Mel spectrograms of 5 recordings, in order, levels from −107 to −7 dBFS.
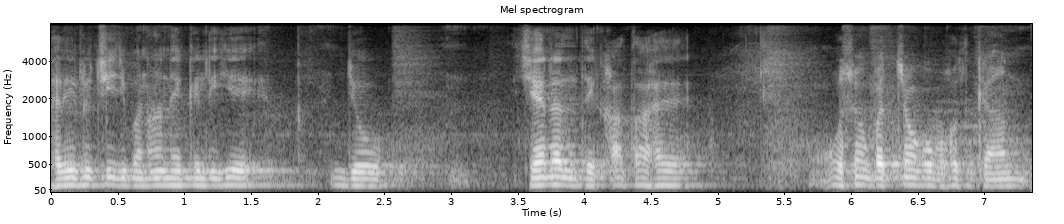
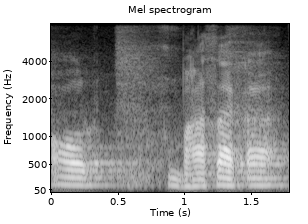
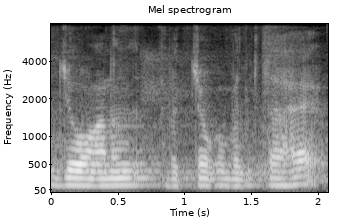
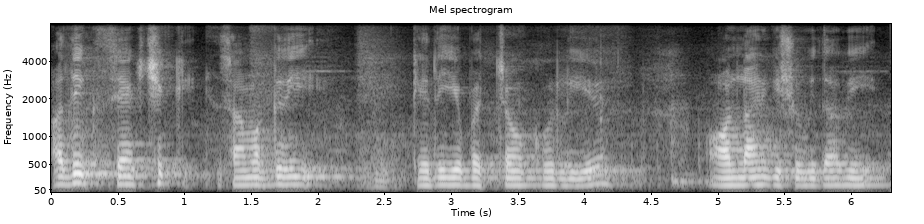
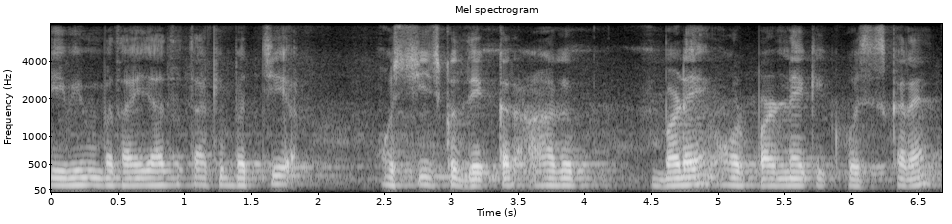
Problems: background sounds at intervals, background conversations at intervals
